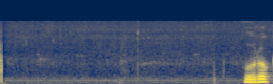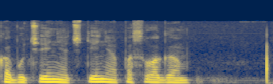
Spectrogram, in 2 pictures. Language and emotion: Russian, neutral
